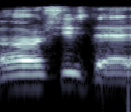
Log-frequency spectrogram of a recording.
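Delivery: very flat, toneless deadpan monotone. Retelling a paramedic's line from a film: imitating a very flat voice. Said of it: "in a very flat voice".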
